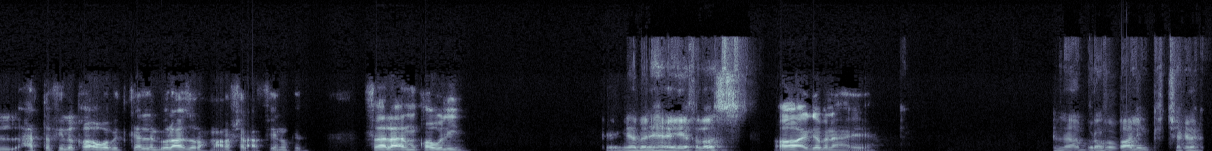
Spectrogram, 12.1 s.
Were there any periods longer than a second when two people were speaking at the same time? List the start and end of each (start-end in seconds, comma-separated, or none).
none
